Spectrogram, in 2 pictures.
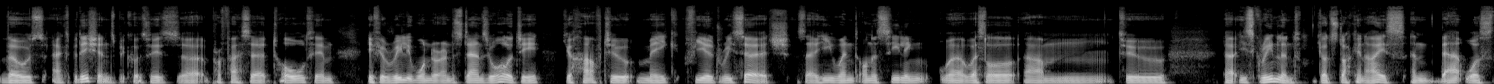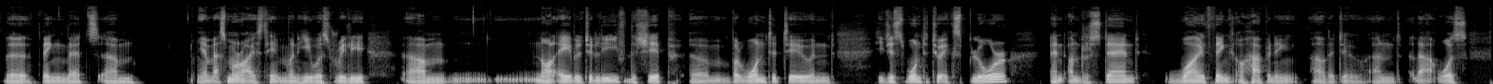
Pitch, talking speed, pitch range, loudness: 90 Hz, 160 wpm, 85-95 Hz, -19 LUFS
